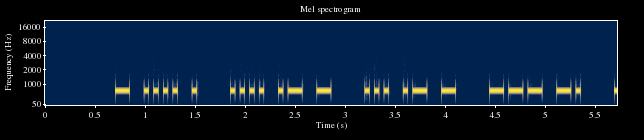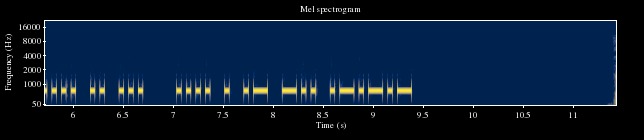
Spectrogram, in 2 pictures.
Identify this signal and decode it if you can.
Morse code, heard as a keyed tone, about 25 wpm, 700 Hz. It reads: THE HAT SAT ON HIS HEAD.
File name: practice / 25wpm / Sentences with 2-Word Phrases - 25wpm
